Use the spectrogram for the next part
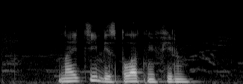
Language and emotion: Russian, neutral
